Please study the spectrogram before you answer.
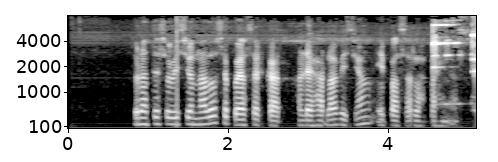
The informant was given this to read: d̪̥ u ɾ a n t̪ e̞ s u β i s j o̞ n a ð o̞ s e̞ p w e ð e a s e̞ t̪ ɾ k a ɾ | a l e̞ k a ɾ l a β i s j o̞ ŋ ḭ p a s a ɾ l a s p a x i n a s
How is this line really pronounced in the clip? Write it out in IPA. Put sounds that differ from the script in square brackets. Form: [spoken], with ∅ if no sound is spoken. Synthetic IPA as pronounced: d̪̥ u ɾ a n t̪ e̞ s u β i s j o̞ n a ð o̞ s e̞ p w e ð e a s e̞ [∅] ɾ k a ɾ | a l e̞ [x] a ɾ l a β i s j o̞ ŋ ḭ p a s a ɾ l a s p a x i n a s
